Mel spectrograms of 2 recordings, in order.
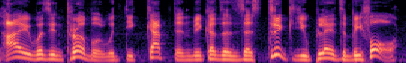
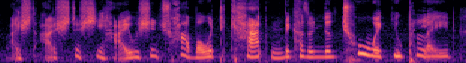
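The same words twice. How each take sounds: First: Put-on a shaky try at a Russian sailor accent; attempted Russian accent. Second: A hint of a sinister German professor, softer; lightly voiced German villain with a soft menace; evil German professor voice. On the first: Sailor accusing the detective, in an attempted Russian accent. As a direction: try for Russian but slide back into German. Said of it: "That's still my fucking tr- the other voice". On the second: Sailor accusing the detective, in a faint German villain voice. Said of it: "the other voice".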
